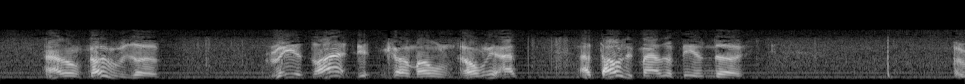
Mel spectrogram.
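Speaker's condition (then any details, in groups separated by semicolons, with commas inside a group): Slurred speech; stroke 3 years ago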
